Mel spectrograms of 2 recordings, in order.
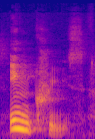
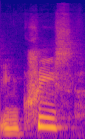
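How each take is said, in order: First: The stress is on the first syllable. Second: The stress is on the second syllable. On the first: It is used as a noun. "Nouns are stressed on their first syllable" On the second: It is used as a verb. "verbs on their second"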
